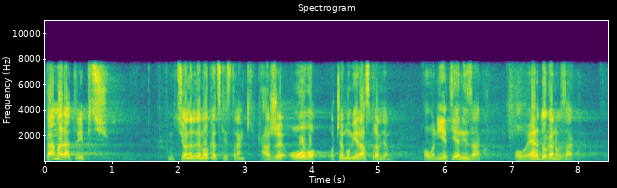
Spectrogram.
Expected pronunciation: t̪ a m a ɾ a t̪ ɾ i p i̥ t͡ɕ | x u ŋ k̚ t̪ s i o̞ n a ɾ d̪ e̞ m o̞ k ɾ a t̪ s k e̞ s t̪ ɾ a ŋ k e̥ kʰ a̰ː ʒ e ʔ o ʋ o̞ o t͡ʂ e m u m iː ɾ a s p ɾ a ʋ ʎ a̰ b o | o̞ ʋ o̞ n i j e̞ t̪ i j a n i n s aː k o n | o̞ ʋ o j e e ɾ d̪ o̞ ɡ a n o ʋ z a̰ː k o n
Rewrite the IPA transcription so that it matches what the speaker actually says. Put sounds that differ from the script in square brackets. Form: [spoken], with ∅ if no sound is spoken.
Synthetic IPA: t̪ a m a ɾ a t̪ ɾ i p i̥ t͡ɕ | [f] u ŋ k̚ t̪ s i o̞ n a ɾ d̪ e̞ m o̞ k ɾ a t̪ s k e̞ s t̪ ɾ a ŋ k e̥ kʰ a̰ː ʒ e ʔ o ʋ o̞ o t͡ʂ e m u m iː ɾ a s p ɾ a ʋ ʎ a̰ [m] o | o̞ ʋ o̞ n i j e̞ t̪ i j a n i n [z] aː k o n | o̞ ʋ o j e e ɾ d̪ o̞ ɡ a n o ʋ z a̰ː k o n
